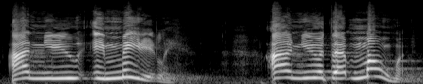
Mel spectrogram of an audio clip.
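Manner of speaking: high, loud, ringing declaration; preaching shout. Real, not acted. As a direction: proclaim it at full force. Preacher building to a climax.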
